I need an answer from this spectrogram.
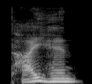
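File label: "taihen", Japanese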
